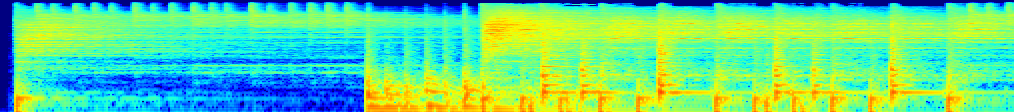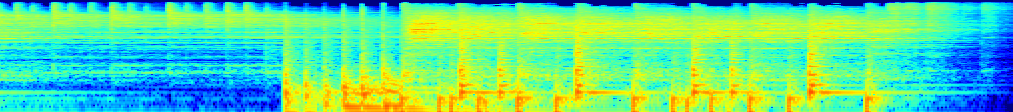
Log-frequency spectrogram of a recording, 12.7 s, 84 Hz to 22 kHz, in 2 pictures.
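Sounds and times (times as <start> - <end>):
drum performance recorded with multiple microphones: 0.1 - 1.3, 2.2 - 6.8, 8.0 - 12.1.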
